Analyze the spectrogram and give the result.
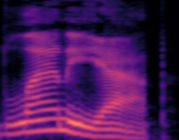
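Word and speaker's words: lagniappe: Orleans to get a nice limber expressive handy word lanyap. They pronounce it Lanniap. It is Spanish.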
